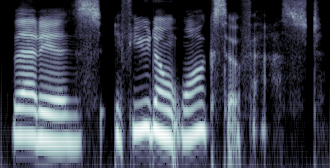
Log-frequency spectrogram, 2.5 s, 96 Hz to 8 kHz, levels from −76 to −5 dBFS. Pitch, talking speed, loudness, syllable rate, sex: 225 Hz, 195 wpm, -16 LUFS, 4.2 syllables/s, female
